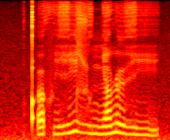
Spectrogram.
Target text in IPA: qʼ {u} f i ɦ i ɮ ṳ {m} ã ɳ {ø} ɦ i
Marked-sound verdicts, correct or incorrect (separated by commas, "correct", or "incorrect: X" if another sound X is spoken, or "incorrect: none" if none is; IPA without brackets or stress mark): correct, incorrect: ɲ, correct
